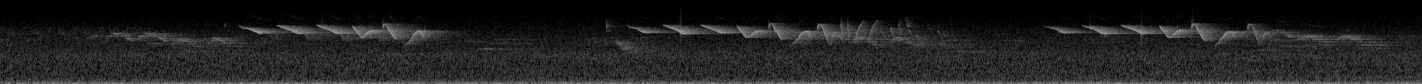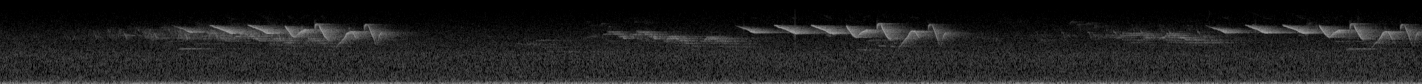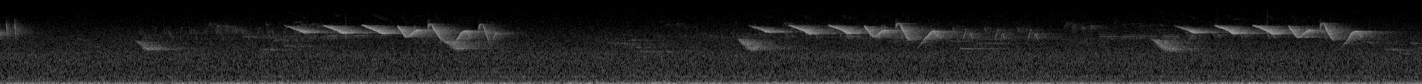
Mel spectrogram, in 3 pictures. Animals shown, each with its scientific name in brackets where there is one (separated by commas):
Louisiana Waterthrush (Parkesia motacilla), Black-capped Chickadee (Poecile atricapillus), Ovenbird (Seiurus aurocapilla), Veery (Catharus fuscescens), Wood Thrush (Hylocichla mustelina)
